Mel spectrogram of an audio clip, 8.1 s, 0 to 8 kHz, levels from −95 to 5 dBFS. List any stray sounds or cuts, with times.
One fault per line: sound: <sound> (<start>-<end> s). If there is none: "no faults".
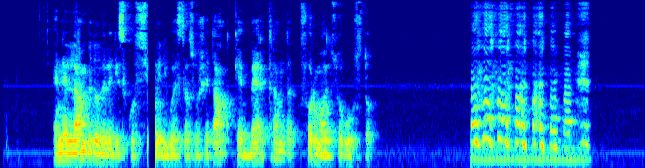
sound: dropout (1.8-1.9 s)
sound: laugh (5.9-7.4 s)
